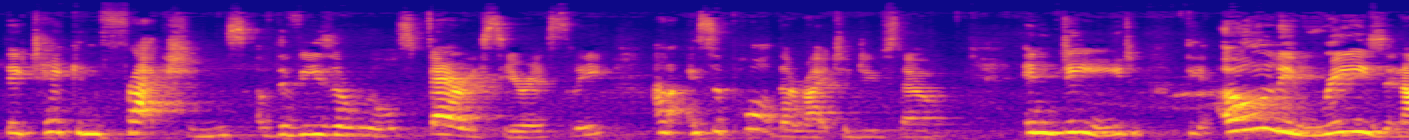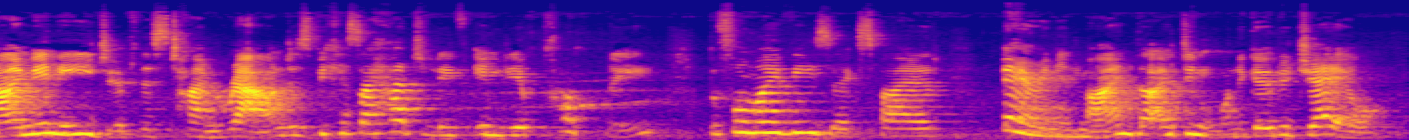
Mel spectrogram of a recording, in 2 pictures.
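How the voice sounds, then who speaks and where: A smug, unapologetic male wanderer holds forth pompously and flippantly, acted by a woman in a dramatic reading. The voice is bright and fairly high, in an echoey room with faint noise. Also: animated, brisk. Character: smug, unapologetic middle-class Anglo-Saxon male wanderer. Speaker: performer in a dramatic reading of emails.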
